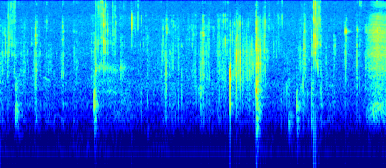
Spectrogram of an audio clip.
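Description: Close-miked chewing of soft spiced orange cake: quiet, scattered wet mouth clicks and soft crackles, with a few sharper clicks a little after the middle.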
